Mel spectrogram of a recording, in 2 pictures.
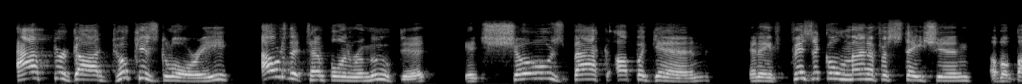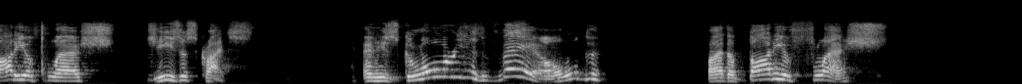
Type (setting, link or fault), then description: setting, large echoing room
